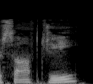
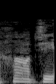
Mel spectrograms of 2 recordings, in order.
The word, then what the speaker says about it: GIF: creator says it is was it a hard or soft g soft g as in chiffon might it's not a hard g as in give me your load at least that's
